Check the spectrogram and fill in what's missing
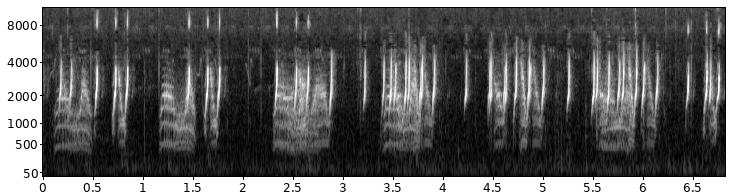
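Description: Common quail giving harsh, raspy, gargling bursts in quick groups, each rough note lasting a fraction of a second, repeated steadily with short pauses between.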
